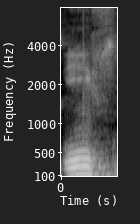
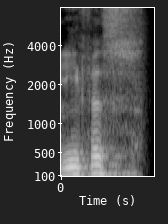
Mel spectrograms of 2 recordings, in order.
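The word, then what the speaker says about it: EIFS: wood brick adhered manufactured stone veneer eafs it's pronounced if not ethus where's the eye it's not between the F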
